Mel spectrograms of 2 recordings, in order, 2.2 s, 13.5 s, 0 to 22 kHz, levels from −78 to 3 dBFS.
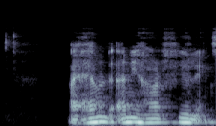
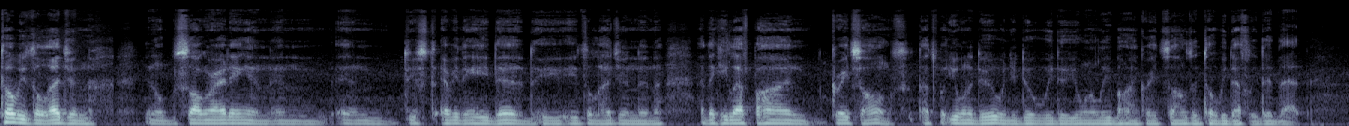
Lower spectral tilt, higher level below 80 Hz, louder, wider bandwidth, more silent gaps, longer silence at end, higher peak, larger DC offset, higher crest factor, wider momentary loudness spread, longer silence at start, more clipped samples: about the same, -7 dB/octave vs -6 dB/octave; second, -52 dBFS vs -40 dBFS; first, -18 LUFS vs -24 LUFS; second, 7.6 kHz vs 16.5 kHz; neither; second, 0 s vs 0.2 s; about the same, -4 dBFS vs -2 dBFS; neither; second, 14 dB vs 20 dB; second, 6 LU vs 14 LU; first, 0.7 s vs 0 s; neither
